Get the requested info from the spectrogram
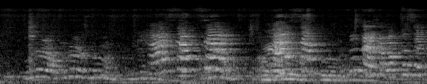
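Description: Children's voices talking and calling out, in several short phrases with rising and falling pitch.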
